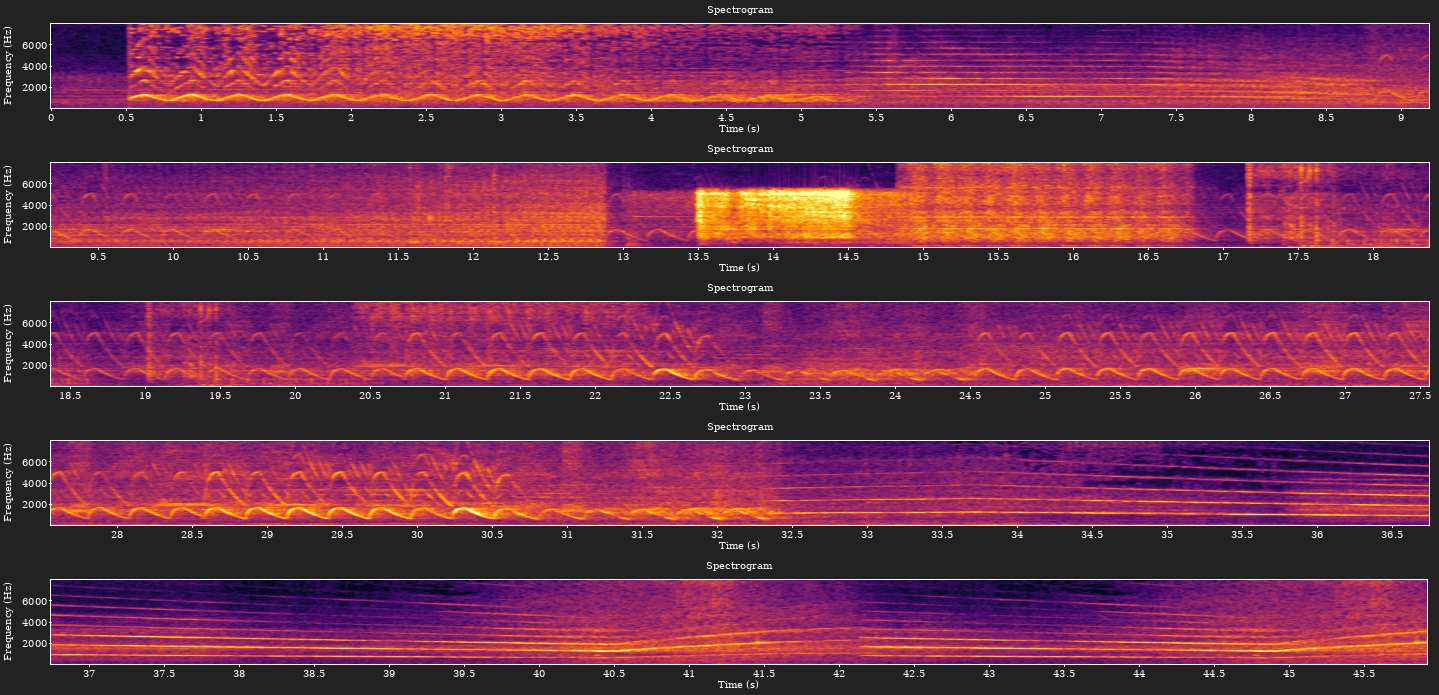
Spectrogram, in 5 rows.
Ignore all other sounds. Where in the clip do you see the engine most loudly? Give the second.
14 s.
